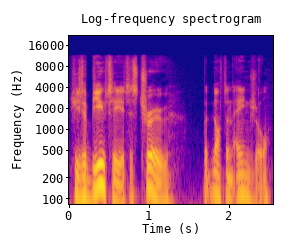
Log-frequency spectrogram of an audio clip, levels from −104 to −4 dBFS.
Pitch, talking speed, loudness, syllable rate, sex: 100 Hz, 235 wpm, -20 LUFS, 5.9 syllables/s, male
